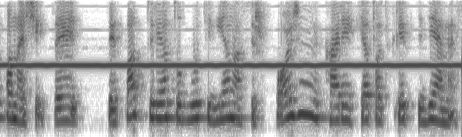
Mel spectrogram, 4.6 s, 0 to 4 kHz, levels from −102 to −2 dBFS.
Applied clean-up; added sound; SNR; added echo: none; Wind instrument, woodwind instrument; 1 dB; none.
